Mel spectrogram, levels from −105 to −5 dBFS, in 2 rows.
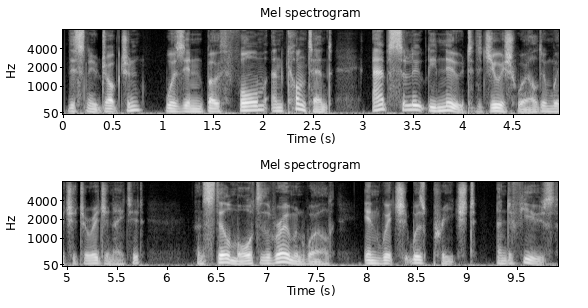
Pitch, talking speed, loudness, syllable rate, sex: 105 Hz, 200 wpm, -20 LUFS, 6.0 syllables/s, male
